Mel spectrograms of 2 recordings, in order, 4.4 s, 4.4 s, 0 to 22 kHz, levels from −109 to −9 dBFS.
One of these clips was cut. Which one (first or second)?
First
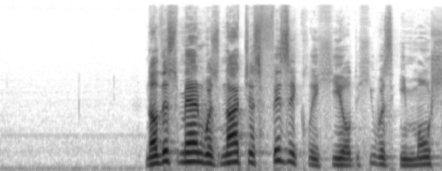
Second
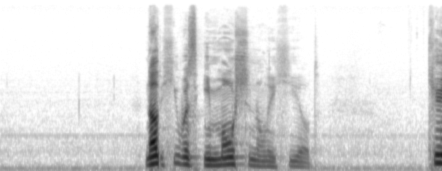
second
